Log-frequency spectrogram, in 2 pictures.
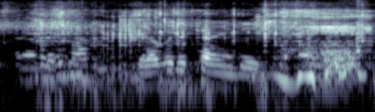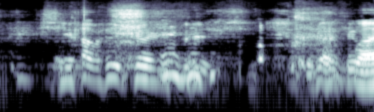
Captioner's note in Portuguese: risos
